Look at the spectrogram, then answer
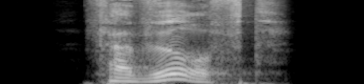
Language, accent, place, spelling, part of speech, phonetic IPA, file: German, Germany, Berlin, verwirft, verb, [fɛɐ̯ˈvɪʁft], De-verwirft.ogg
- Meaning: third-person singular present of verwerfen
